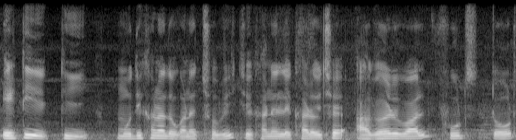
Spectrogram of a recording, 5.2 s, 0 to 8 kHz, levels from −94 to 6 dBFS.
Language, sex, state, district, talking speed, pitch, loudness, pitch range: Bengali, male, West Bengal, North 24 Parganas, 140 wpm, 125 Hz, -16 LUFS, 115-140 Hz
